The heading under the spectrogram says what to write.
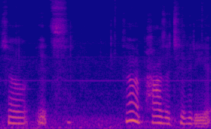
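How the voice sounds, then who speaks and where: At a fairly slow pace, a woman speaks at a medium pitch with a dark, mellow tone. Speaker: nail art youtuber. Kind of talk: tutorial. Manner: monotone; halting.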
